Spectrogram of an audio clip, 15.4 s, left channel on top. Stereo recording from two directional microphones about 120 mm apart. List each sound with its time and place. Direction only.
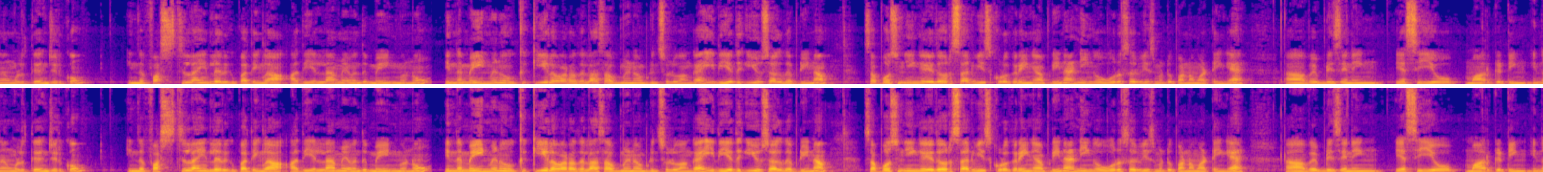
0.0 s speech: 30° right (ahead or behind)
